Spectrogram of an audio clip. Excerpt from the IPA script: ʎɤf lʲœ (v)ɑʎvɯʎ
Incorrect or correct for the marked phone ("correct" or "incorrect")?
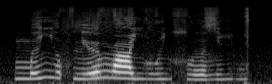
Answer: correct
